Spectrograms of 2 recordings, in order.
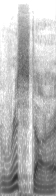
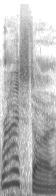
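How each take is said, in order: First: The first syllable sounds like 'wrist'. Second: The first syllable sounds like 'rise'. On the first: The speaker calls it wrong. "they kept pronouncing it Ristar" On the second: The speaker calls it right. "Rystar, right? Yeah, Rising Star"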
